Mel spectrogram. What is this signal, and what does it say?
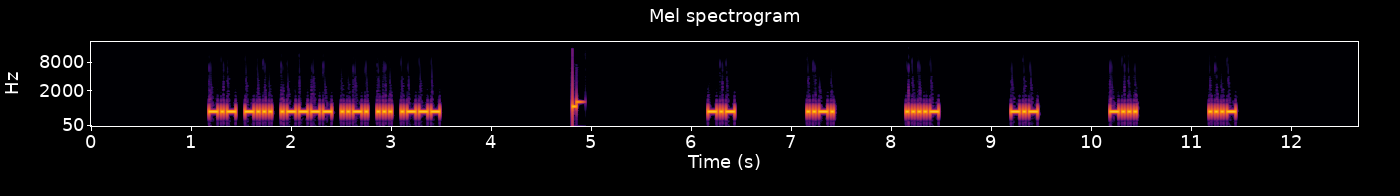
Morse code, heard as a keyed tone, about 37 wpm, spaced as for 17 wpm, 700 Hz. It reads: KB1FSJ KF4KBV
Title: USA Call Signs - 6 Characters - 8x Character Spacing - 40wpm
